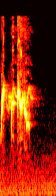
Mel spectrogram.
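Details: Red-whiskered bulbul giving a single short, loud phrase of three bright, slurred whistled notes that drop slightly in pitch and fade quickly.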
